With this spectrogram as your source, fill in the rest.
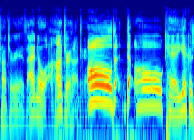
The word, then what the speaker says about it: Hunter x Hunter: what Hunter x Hunter is I know a hunter hunter oh that okay yeah cuz Justin Justin he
